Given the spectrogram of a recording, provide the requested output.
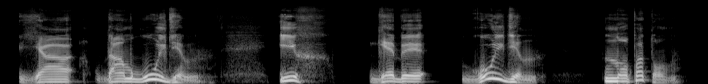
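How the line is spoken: Plain. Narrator (Russian): сказал Николай Иванович

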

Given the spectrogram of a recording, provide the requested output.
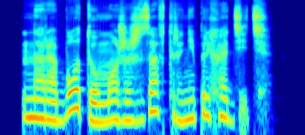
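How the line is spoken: Through gritted teeth. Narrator (Russian): процедила Света

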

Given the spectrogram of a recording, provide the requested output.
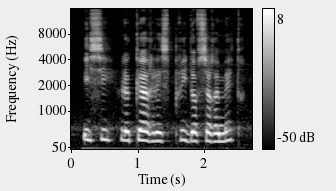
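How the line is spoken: Young girl murmuring. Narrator (French): murmura la jeune fille

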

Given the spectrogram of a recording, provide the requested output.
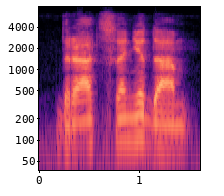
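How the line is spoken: Muffled huff. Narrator (Russian): глухо сапнул Григорий

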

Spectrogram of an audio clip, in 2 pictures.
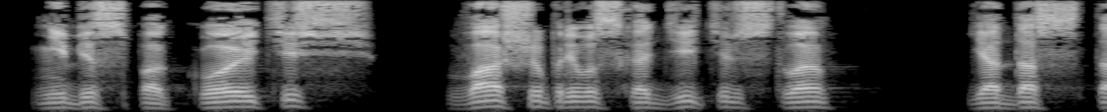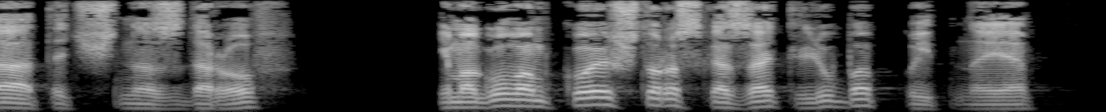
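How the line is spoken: Sudden calm, respectful reply. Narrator (Russian): ответил вдруг совсем спокойно и почтительно Иван Федорович

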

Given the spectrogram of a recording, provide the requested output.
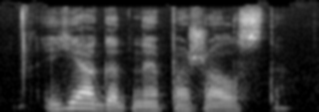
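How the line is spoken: Mumbled. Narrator (Russian): пробормотала она

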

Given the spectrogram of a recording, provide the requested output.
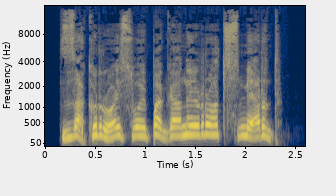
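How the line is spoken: Deafening uncontrolled yell. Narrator (Russian): Не сдержался Стрельцов и заорал так, что у меня чуть уши не взорвались

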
